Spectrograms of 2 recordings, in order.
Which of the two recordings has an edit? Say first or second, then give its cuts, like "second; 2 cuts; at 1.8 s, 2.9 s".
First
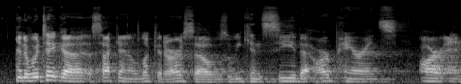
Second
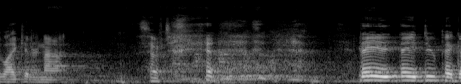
second; 1 cut; at 3.6 s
